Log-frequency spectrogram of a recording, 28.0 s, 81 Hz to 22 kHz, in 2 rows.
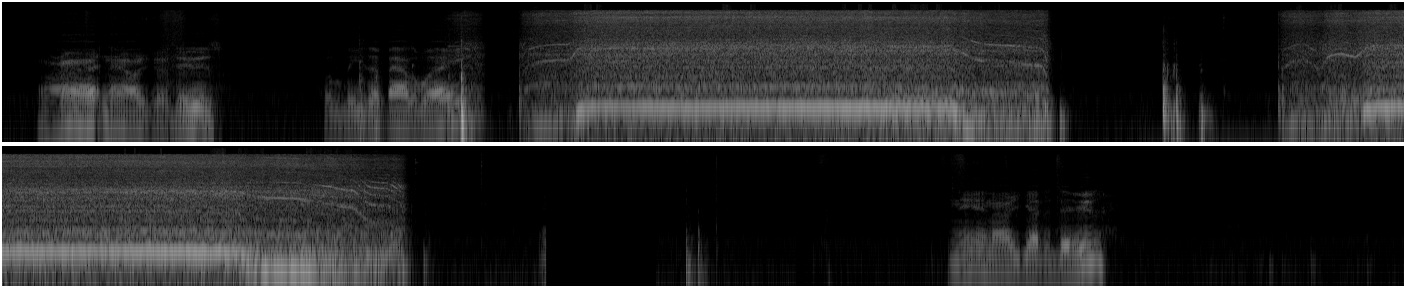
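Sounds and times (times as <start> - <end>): power drill driving screws: 4.5 - 10.6, 12.8 - 18.1.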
